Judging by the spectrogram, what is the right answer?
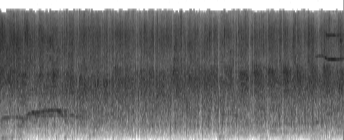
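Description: Audience applauding steadily, with a voice cheering briefly near the start and a short high whistle near the end.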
